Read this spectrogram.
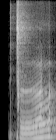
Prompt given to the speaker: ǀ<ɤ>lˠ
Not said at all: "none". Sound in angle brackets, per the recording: ɤ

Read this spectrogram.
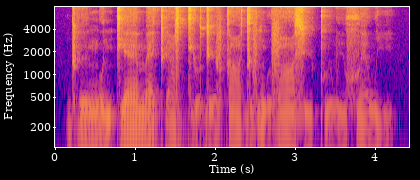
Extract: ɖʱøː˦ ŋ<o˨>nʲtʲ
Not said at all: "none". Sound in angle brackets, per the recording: o˨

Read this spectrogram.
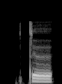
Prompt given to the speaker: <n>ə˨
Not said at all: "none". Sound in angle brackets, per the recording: t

